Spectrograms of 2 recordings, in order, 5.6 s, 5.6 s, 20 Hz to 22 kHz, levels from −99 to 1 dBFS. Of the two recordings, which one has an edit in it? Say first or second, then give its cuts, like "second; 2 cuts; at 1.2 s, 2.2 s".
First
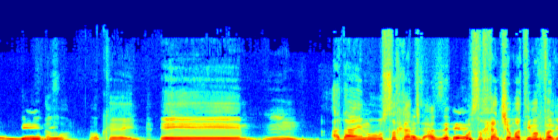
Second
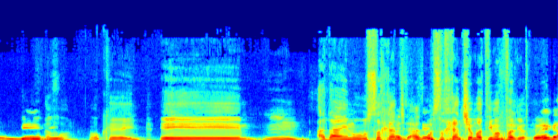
second; 2 cuts; at 3.1 s, 4.2 s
